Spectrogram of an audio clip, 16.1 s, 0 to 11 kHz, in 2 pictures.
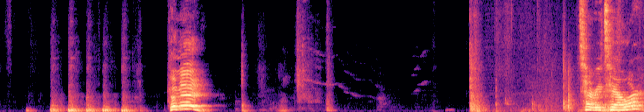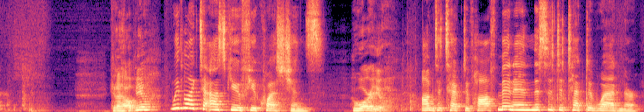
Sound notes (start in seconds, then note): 0.6 knock on door; 2.7 latch clicks; 5.8 door thuds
